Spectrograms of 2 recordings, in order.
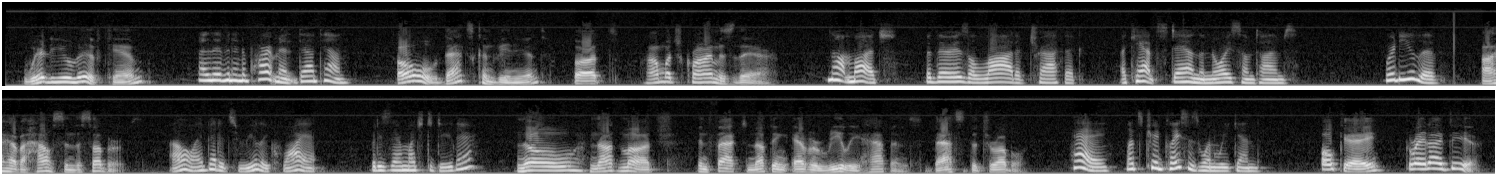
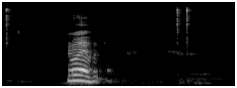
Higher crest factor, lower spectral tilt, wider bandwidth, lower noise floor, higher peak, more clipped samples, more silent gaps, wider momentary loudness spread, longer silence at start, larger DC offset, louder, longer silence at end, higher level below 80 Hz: second, 14 dB vs 22 dB; first, -8.5 dB/octave vs -3 dB/octave; about the same, 15.5 kHz vs 16.5 kHz; second, -44 dBFS vs -68 dBFS; first, 0 dBFS vs -6 dBFS; neither; neither; second, 11 LU vs 18 LU; about the same, 0 s vs 0.05 s; first, 5% vs under 0.1%; first, -13 LUFS vs -24 LUFS; second, 0.2 s vs 0.45 s; first, -50 dBFS vs -76 dBFS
